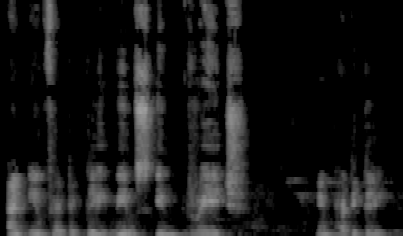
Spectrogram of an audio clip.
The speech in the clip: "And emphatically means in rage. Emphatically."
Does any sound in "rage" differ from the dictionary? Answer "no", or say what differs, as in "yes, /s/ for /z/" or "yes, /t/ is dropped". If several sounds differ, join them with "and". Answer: no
